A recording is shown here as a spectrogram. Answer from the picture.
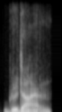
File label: "gridiron", Indian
